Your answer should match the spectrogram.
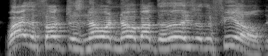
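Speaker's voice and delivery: high, very loud mock yell; comically exaggerated outrage. Trying to make his sadness funny, hammed-up shouting. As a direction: shout it over the top to fight off sadness. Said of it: "If I make it funny".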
